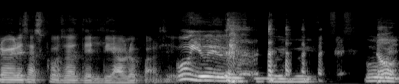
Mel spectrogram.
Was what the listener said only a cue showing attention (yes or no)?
no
